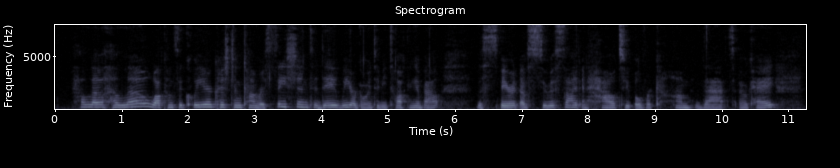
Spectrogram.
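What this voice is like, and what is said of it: Raspy voice, sore throat. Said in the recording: “my voice is a little bit raspy today. I have a sore throat um, from smoking hookah this last weekend. Um, so that's why I sound like that.”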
